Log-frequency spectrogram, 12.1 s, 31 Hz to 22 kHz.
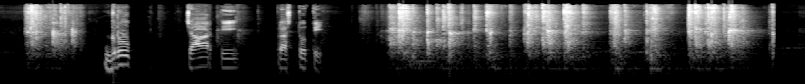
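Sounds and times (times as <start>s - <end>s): group clapping in rhythm: 0.4s - 11.7s.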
